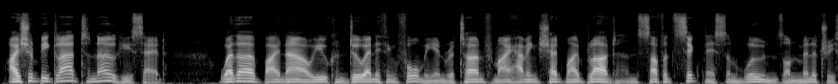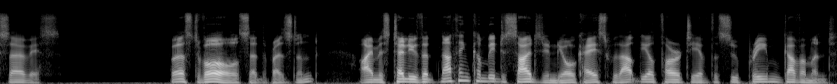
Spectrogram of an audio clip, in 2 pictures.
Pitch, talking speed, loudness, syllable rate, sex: 105 Hz, 210 wpm, -22 LUFS, 5.7 syllables/s, male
